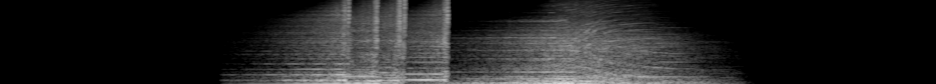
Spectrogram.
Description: Эффект перехода в фильмах ужасов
